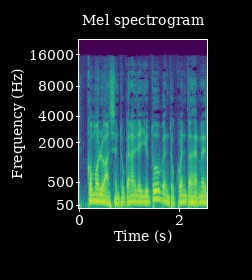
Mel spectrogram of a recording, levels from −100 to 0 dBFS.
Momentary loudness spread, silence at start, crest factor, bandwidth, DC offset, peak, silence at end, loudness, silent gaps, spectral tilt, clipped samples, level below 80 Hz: 4 LU; 0 s; 12 dB; 14.5 kHz; under 0.1%; -2 dBFS; 0 s; -14 LUFS; none; -7 dB/octave; under 0.1%; -26 dBFS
